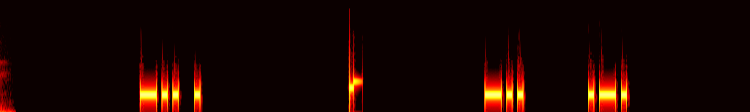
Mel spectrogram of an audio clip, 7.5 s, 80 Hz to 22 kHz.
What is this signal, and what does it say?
Morse code, heard as a keyed tone, about 22 wpm, spaced as for 14 wpm, 700 Hz. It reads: DE DR
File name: Top 90 QSO Elements - 4x Character Spacing - 22wpm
